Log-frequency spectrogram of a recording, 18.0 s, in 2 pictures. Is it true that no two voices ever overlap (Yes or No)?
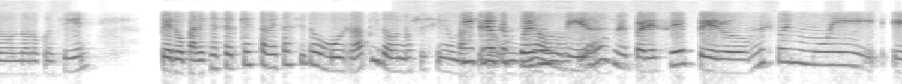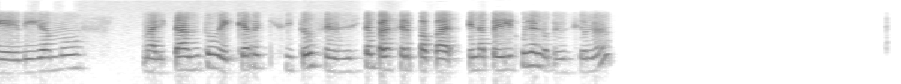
No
